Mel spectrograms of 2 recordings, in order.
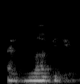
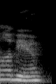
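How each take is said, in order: First: It is said gently, with warmth. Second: It is said flatly, without warmth. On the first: The words are said with real feeling. The speaker calls it right. "that's different than I love you" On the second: The words are said without real feeling. The speaker calls it wrong. "if they're not saying it with warmth"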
